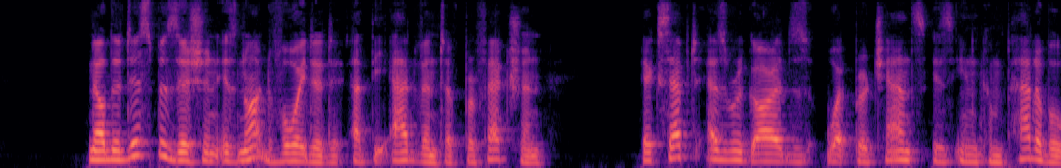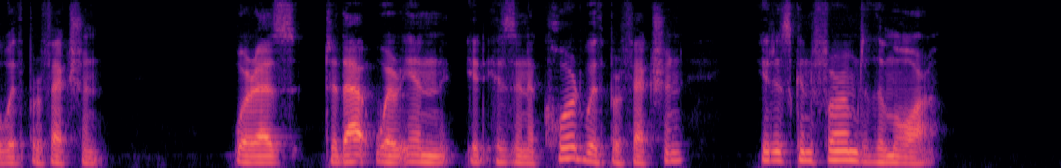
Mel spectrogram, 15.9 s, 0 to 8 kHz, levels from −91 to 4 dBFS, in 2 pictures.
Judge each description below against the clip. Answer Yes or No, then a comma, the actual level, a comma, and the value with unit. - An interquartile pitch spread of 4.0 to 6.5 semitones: Yes, average, 4.7 semitones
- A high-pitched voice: No, low, 130 Hz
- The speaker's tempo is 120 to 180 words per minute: Yes, slow, 135 wpm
